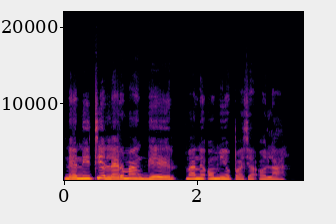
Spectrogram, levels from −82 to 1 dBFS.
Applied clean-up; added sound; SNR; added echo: neural mask model DeepFilterNet 3.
